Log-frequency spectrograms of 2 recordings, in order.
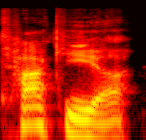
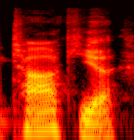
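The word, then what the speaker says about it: taqiyya: Islam has a uh it's it's a religious dogma and it's called takia and it's spelled t a quq i y a takia and what it means is you are allowed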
